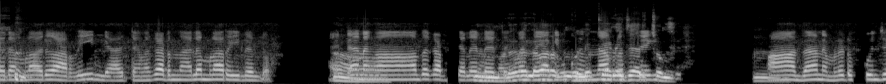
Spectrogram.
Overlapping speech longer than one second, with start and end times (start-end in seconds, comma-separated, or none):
4.8-6.7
